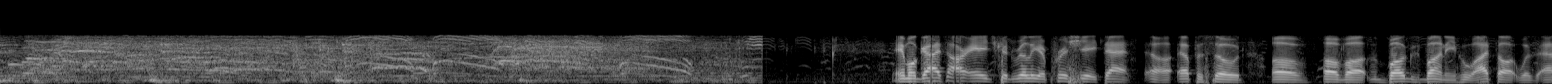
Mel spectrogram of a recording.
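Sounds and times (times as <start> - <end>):
large crowd roaring and cheering: 0.1 - 7.6
high shouts and whoops: 0.2 - 7.1
speech: 9.0 - 15.5.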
